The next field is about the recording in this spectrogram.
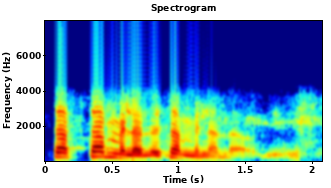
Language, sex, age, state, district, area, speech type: Sindhi, female, 30-45, Uttar Pradesh, Lucknow, rural, conversation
